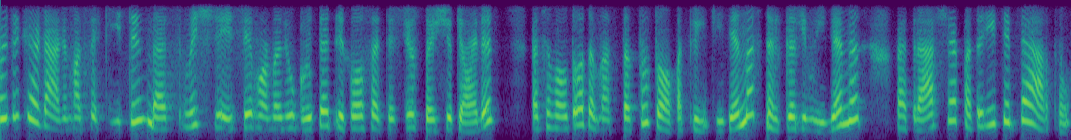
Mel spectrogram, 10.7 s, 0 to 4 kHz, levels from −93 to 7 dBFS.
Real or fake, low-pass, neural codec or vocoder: fake; 3.6 kHz; codec, 16 kHz, 0.5 kbps, FunCodec, trained on Chinese and English, 25 frames a second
